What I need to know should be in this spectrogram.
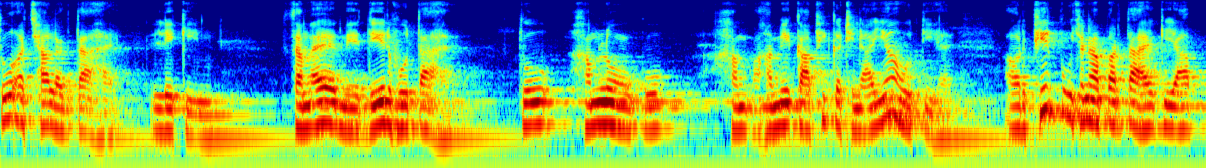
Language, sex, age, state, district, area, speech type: Hindi, male, 60+, Bihar, Samastipur, rural, spontaneous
